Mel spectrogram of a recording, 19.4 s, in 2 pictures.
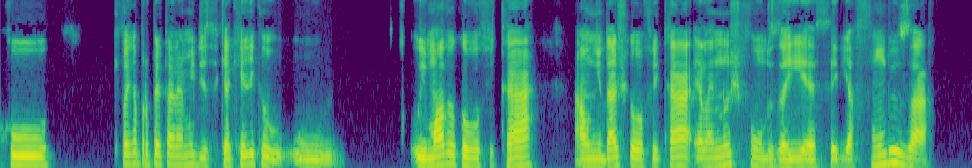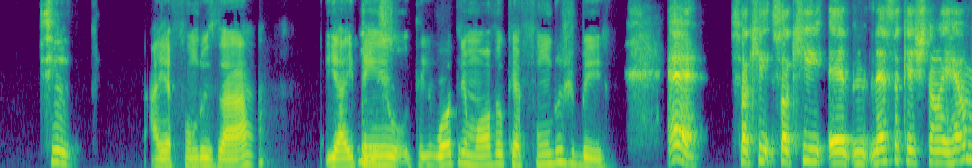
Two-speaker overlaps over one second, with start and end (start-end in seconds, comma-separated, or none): none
